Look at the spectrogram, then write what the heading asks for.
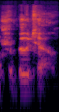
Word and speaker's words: Kabuto: you say the second giant citizens uh citizen Kabuto Kabuto okay yeah so that was like would you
